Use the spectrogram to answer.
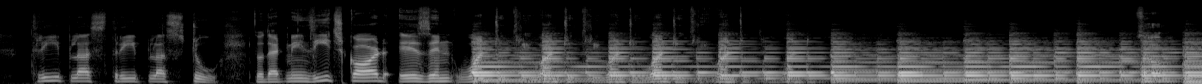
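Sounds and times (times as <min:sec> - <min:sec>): digital piano chords: 0:04.7 - 0:12.0.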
